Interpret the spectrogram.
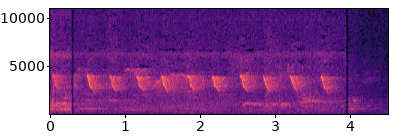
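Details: Adult Common Tailorbird in Ubon Ratchathani, Thailand, 20 April 2022: a fast, even series of about eleven loud, high, clipped notes, each sliding down in pitch, roughly three per second, then a short pause and a fainter note.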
